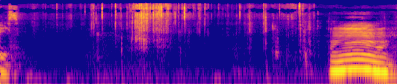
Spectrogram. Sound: bread crunching

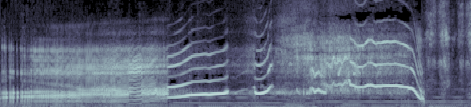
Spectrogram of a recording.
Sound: screaming; paint brushes rubbing

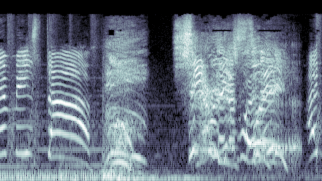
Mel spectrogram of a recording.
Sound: gasp

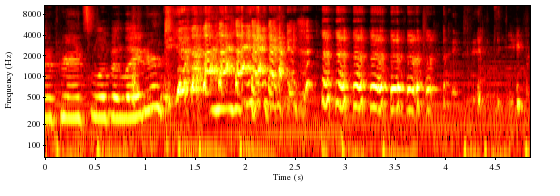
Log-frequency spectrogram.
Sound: laughing

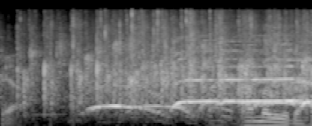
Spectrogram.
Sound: applause

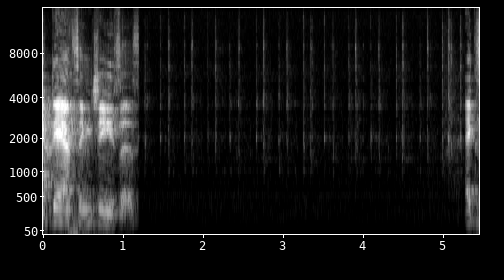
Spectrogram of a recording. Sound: plastic clunking noises

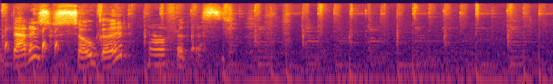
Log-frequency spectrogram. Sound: laughs

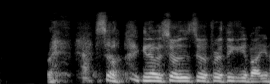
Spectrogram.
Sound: laughs

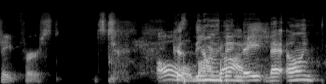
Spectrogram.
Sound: laughs

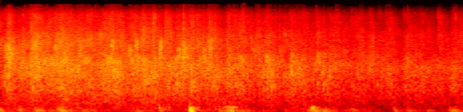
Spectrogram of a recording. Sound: audience clapping

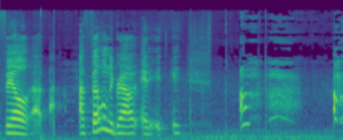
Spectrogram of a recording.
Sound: crying

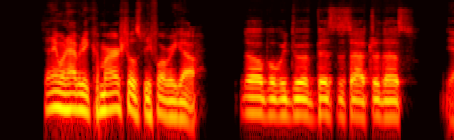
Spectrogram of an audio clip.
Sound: none

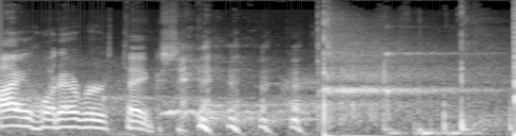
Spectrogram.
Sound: laughs

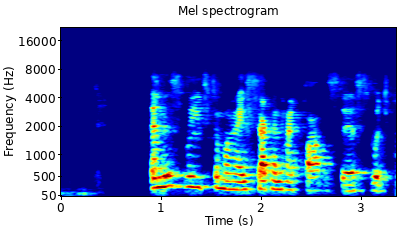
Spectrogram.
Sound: none

